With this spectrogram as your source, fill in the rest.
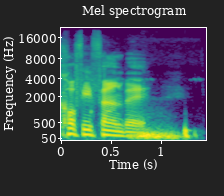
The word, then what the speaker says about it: KOFIFERNWEH: So what you can see behind us is Dave's van called KOFIFERNWEH. And You nailed that pronunciation.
